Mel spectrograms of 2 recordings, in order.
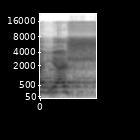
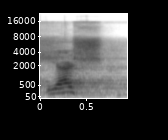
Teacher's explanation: شین کا مخرج ہے بیچ زبان اور تالو اوپر والا، یعنی تالو کا بھی بیچ کا حصہ اور زبان کا بھی بیچ کا حصہ، جب دونوں ملتے ہیں تب شین ادا ہوتا ہے۔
